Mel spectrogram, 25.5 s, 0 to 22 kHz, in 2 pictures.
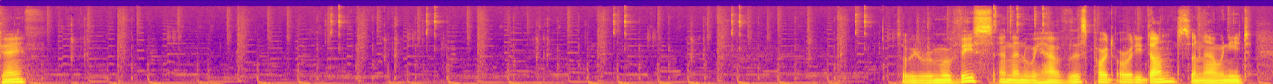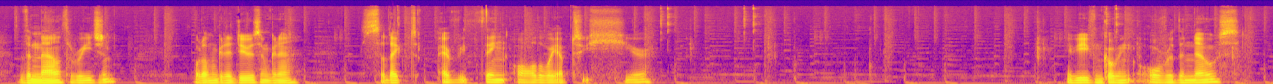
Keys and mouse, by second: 0.2 middle click, 0.6 c, 3.5 middle click, 3.8 c, 4.4 middle click, 5.3 c, 6.3 middle click, 6.8 c, 7.5 middle click, 8.0 c, 8.8 middle click, 10.1 click, 10.6 middle click, 11.4 middle click, 11.8 middle click, 12.0 middle click, 12.9 middle click, 14.7 middle click, 15.0 shift+middle click, 15.2 middle click, 17.1 middle click, 17.6 shift+middle click, 17.8 middle click, 18.6 middle click, 19.3 shift+click, 20.1 ctrl+shift+click, 20.8 middle click, 23.8 ctrl+shift+click, 24.3 middle click.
